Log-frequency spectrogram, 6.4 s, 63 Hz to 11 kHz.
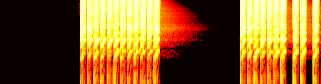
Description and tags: Simple Dubstep Plucks
Good for chopping and shit :3 I would love it if you gave me credit and show me how you used it, but it's not needed. Showing me that you used it lets me know that my sounds are worth downloading!
150, synth, 150-bpm, simple-pluck-synth, Dubstep, wobble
